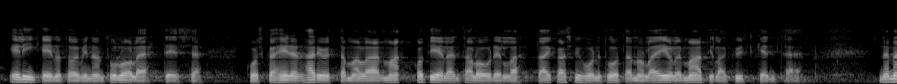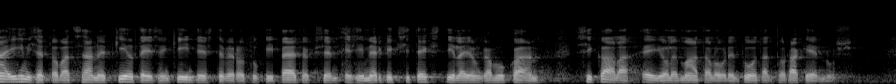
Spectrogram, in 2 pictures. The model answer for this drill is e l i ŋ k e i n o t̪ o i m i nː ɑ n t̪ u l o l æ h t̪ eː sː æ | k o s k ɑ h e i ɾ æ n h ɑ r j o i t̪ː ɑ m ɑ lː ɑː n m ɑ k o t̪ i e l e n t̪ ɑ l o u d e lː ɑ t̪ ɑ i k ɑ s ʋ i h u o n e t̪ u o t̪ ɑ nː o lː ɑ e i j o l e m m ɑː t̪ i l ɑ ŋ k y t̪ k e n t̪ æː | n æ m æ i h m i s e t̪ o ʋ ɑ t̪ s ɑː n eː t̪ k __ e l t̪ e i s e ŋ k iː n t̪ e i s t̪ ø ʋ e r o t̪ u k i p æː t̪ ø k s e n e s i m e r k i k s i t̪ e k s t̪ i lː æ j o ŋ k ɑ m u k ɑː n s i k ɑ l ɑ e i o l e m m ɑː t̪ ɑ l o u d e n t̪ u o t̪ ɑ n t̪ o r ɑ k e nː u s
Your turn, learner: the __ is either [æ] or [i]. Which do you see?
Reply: i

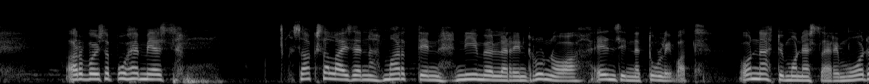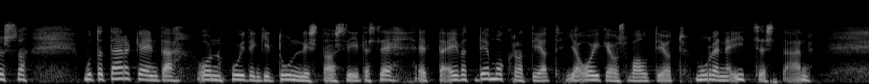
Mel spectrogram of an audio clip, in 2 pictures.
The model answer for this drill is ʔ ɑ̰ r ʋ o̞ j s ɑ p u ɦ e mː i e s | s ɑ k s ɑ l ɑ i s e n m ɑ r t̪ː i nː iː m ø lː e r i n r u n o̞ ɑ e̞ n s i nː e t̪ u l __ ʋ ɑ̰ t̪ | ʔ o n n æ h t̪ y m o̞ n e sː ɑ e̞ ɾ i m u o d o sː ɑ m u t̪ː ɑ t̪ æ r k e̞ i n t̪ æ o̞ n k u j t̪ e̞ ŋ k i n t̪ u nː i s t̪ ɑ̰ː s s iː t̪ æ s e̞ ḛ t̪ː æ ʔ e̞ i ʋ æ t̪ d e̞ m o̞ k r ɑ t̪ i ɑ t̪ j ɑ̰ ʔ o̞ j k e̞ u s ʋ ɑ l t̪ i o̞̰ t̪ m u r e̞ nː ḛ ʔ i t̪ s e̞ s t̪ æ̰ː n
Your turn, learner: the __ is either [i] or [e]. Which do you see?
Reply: i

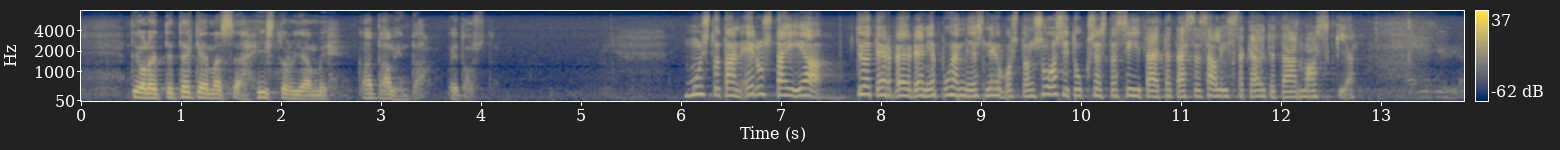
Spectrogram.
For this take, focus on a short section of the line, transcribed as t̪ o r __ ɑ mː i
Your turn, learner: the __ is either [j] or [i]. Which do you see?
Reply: i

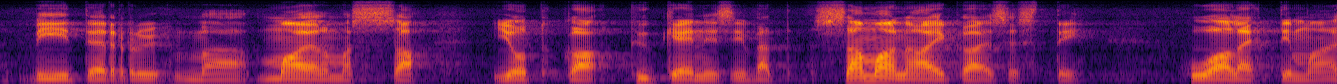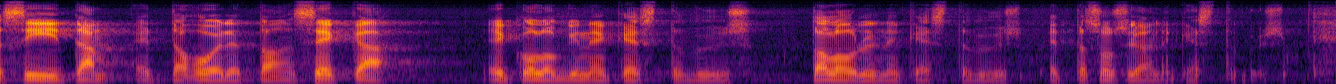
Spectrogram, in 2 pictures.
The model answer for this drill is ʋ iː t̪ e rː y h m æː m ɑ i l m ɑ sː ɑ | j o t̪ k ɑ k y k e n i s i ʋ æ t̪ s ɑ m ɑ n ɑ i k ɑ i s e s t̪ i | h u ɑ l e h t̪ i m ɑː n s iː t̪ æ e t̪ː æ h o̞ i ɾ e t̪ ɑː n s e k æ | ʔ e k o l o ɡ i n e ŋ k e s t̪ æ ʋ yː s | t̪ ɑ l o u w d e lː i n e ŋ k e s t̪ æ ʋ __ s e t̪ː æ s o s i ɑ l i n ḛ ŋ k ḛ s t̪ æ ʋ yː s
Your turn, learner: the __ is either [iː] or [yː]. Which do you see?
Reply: yː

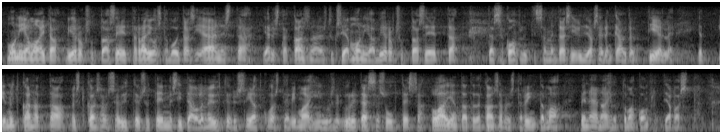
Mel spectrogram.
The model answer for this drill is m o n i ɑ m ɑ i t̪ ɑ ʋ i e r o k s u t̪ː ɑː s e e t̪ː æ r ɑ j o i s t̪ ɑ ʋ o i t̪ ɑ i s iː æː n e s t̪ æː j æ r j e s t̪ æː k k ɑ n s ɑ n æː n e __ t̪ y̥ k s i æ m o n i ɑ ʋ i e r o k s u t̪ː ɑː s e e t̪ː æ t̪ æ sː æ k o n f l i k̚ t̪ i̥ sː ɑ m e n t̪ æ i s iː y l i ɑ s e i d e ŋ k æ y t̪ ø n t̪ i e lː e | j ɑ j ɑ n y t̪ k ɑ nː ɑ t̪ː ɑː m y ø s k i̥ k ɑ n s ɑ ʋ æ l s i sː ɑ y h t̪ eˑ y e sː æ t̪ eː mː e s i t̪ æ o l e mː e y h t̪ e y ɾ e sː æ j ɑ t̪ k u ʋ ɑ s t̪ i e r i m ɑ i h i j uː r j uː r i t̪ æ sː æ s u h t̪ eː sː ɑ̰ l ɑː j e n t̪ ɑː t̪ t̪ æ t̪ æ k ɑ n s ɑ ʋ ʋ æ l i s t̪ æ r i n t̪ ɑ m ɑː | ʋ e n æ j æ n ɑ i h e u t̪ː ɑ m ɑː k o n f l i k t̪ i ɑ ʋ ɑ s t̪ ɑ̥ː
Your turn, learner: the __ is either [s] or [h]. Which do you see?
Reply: s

